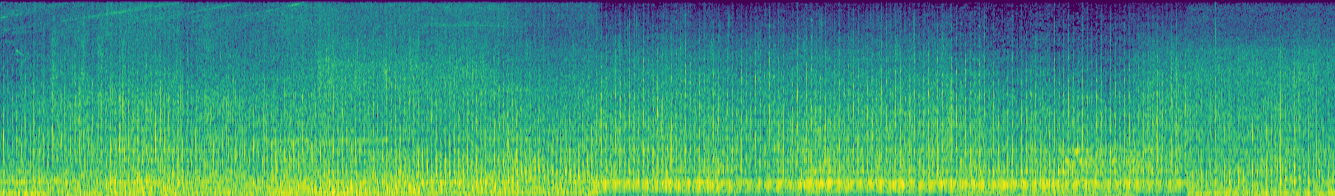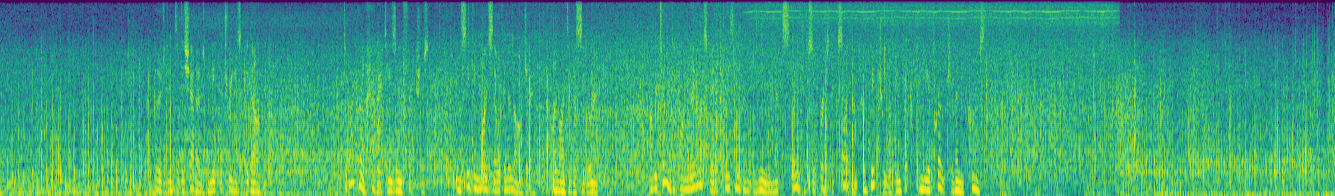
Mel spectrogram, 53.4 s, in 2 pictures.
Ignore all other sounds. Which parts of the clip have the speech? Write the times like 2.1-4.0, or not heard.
29.8-32.1, 33.5-38.8, 39.6-46.4.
